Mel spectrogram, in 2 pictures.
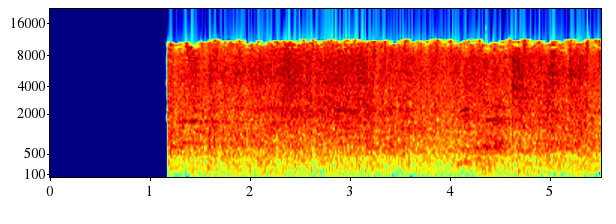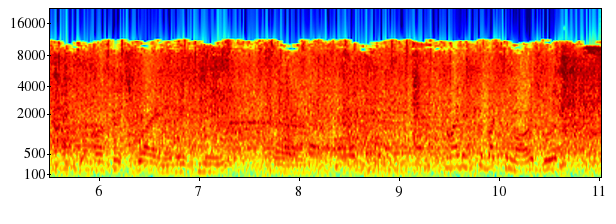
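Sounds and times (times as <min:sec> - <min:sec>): factory floor noise: 0:01.2 - 0:11.0
packing machine hiss and clatter: 0:01.2 - 0:11.0
faint voices: 0:03.9 - 0:10.8.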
